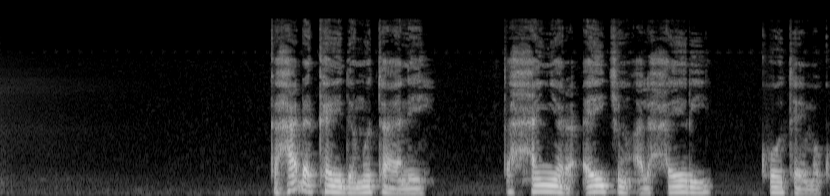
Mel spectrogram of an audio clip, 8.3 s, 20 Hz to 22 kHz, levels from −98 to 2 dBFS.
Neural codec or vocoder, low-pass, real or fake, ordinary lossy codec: none; 14.4 kHz; real; none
